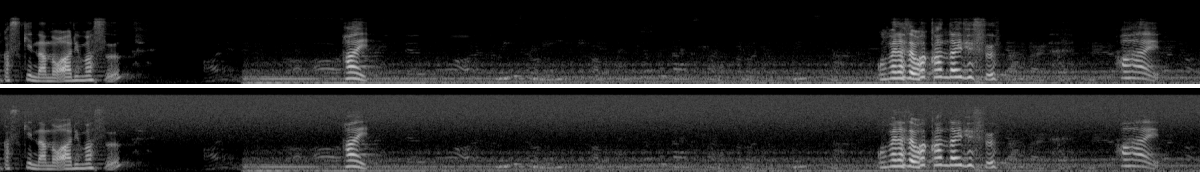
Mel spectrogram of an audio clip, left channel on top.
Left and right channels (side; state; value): right; noise; hiss, 9 dB below the sound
